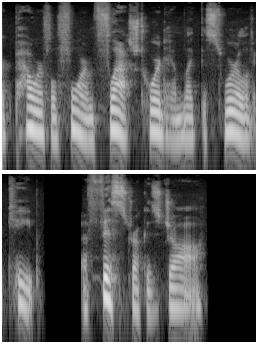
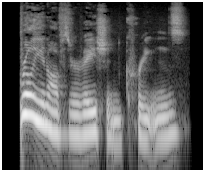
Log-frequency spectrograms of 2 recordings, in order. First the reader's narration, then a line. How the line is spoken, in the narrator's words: Draco snapped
